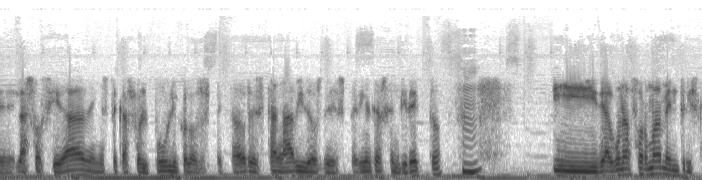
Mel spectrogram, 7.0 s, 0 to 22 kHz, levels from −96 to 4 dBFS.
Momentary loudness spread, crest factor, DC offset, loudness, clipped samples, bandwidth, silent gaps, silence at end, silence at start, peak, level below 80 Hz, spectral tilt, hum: 9 LU; 14 dB; under 0.1%; -23 LUFS; under 0.1%; 9.8 kHz; none; 0 s; 0 s; -8 dBFS; -36 dBFS; -7 dB/octave; none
